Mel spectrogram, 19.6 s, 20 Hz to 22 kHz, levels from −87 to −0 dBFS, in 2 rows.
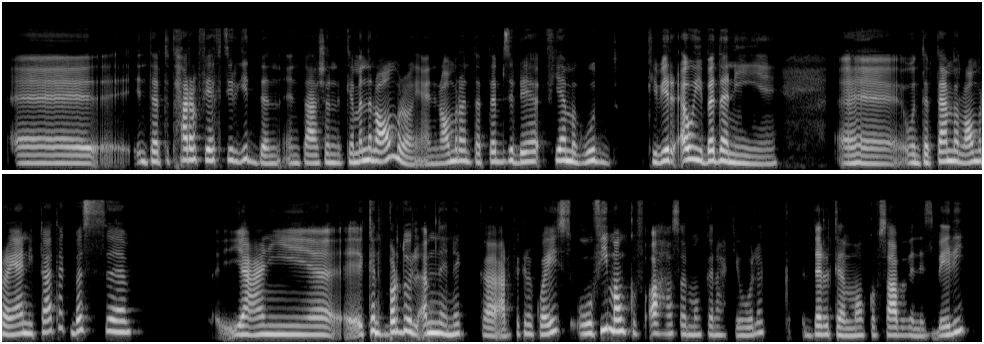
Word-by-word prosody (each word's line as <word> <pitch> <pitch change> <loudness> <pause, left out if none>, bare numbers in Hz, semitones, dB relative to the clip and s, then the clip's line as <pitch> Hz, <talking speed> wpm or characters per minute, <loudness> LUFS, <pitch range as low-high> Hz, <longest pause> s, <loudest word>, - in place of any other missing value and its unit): آآ، 190 -1 -2 0.2
أنتَ 225 0 -2
بتتحرك 260 +4 +1
فيها 255 -1 +3
كتير 260 -1 -4
جدًا. 200 -7 -4
أنتَ 190 +1 -8
عشان 195 +1 -2
كمان 215 +6 +2
العُمرة، 250 - +3
يعني 170 +2 -10
العُمرة 225 +7 +1
أنتَ 220 -3 -4
بتبذل 225 +4 -2
بيها 225 +2 0
فيها 255 0 +2
مجهود 215 -2 +1 0.3
كبير 245 +4 +2
أوي 270 -1 +7
بدني، 190 -8 +2 0.6
آآ، 180 -2 -3
وأنتَ 195 -1 -2
بتعمل 230 +5 +4
العُمرة 210 +2 +2
يعني 220 +3 +2
بتاعتَك. 265 - -4
بس، 285 +2 -3 1.1
يعني 205 - +1 0.6
كانت 275 -2 +2
برضو 260 +5 +4
الأمن 240 -2 +5
هناك، 220 +1 0 0.2
على 175 -1 -2
فكرة 215 0 -6
كويس. 240 +8 -1
وفي 230 +8 +2
موقف 275 -6 +4
آه 230 - +5
حصل، 220 -1 -8
ممكن 200 0 -6
أحكيه 185 -1 -8
لَك، 245 +4 -7 0.4
ده 185 +2 0
اللي 205 0 0
كان 190 -3 -2
موقف 185 +2 -6
صعب 190 -1 +1
بالنسبة 180 +2 -4
لي. 275 +8 +1
210 Hz, 150 wpm, -25 LUFS, 190-240 Hz, 1.1 s, أوي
